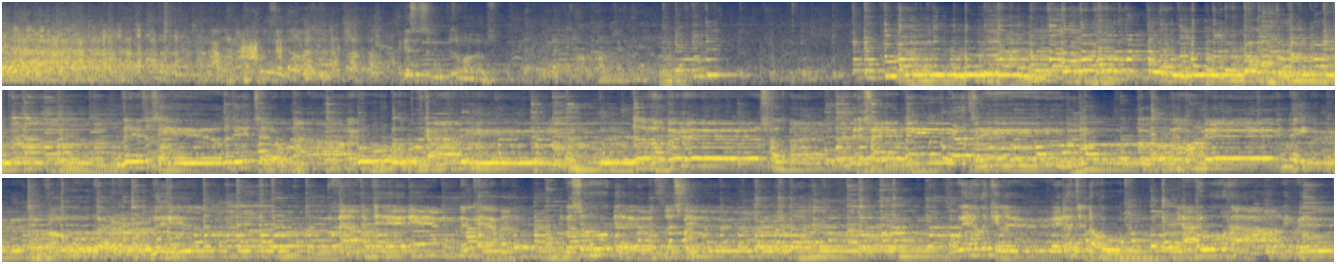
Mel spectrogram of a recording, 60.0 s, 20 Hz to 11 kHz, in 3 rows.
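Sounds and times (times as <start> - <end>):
acoustic guitar: 0.0 - 59.9
banjo: 0.0 - 59.9
mandolin: 0.0 - 59.9
electric bass: 13.4 - 59.9.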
